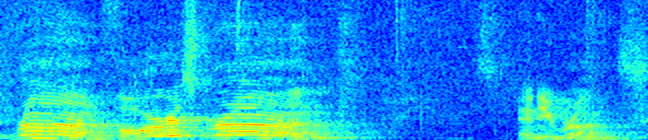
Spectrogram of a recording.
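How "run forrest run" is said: higher urgent call, lightly voiced; Jenny calling out. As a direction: call him to run, pleading. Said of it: "she says".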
